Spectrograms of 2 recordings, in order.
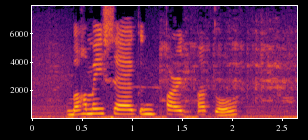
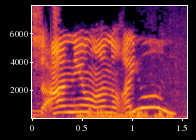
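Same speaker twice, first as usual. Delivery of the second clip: loud, high-pitched search rising to a cry; excited spotting; 6 semitones higher, 6 dB louder, slower than usual. Real, not acted. Player hunting for something in the game spots it, excited shout. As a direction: call out louder, leaping up in pitch on the find.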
